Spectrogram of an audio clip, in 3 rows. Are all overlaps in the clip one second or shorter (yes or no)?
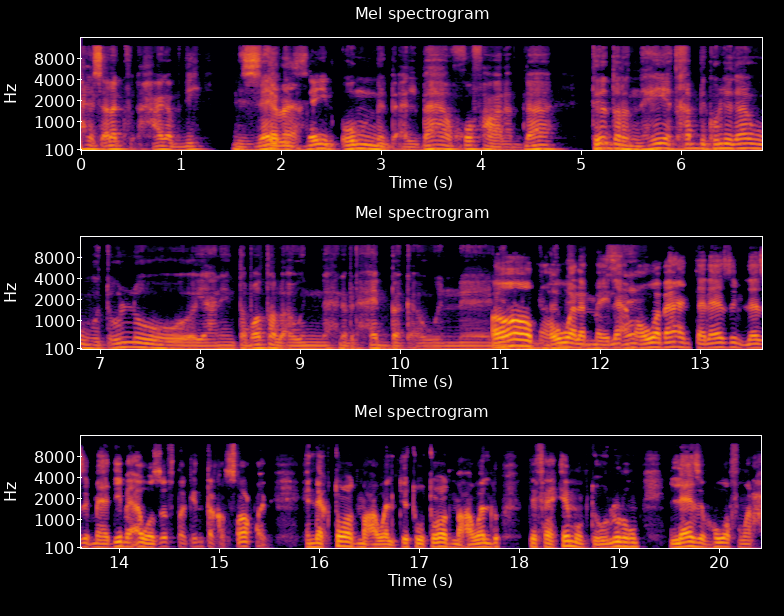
no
